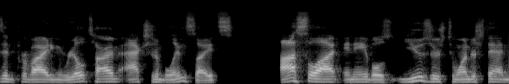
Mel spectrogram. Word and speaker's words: Ocelot: And And the correct pronunciation is Ocelot, right? Correct. Ocelot.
